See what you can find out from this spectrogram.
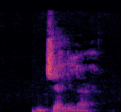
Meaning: One who enforces confinement in a jail or prison
- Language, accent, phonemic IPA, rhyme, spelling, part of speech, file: English, Southern England, /ˈd͡ʒeɪlə(ɹ)/, -eɪlə(ɹ), jailer, noun, LL-Q1860 (eng)-jailer.wav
